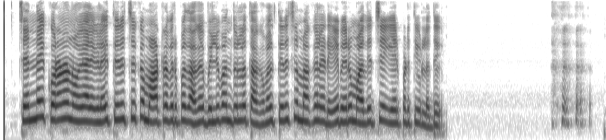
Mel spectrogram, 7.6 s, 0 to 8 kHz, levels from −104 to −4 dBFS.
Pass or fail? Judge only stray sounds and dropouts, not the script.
fail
